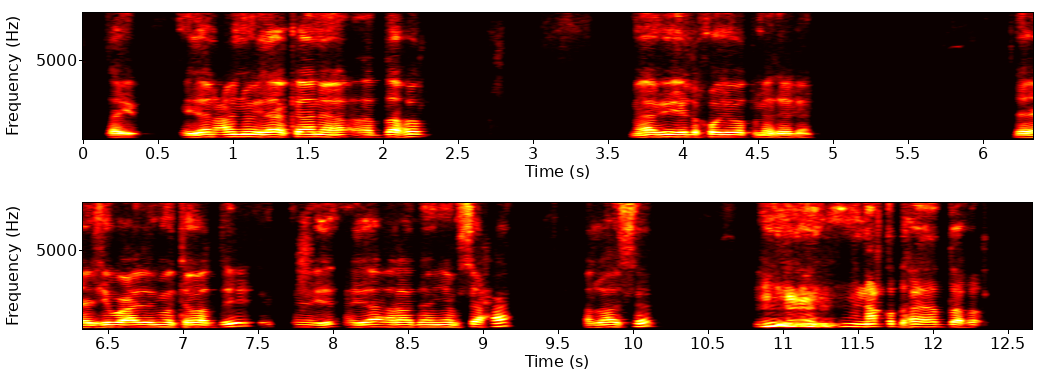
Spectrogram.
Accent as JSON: {"language": "Arabic", "country": "Mauritania", "said": "يمكن أن لا تكون موجودة عندنا في موريتانيا"}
